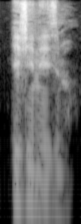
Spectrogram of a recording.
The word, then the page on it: hygiénisme: Belgique, Brabant wallon; [iʒjenizm]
